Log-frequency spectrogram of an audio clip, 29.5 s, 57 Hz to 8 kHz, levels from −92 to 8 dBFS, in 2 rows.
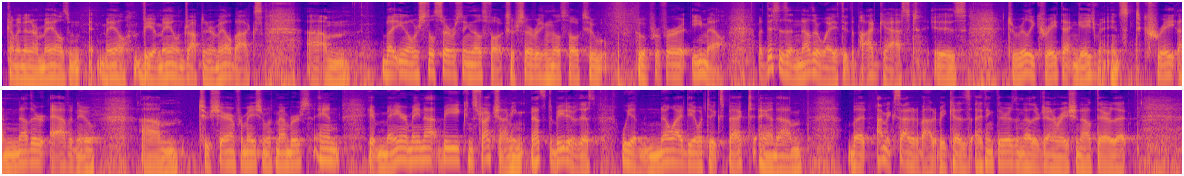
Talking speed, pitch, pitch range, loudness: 190 wpm, 95 Hz, 85-110 Hz, -22 LUFS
